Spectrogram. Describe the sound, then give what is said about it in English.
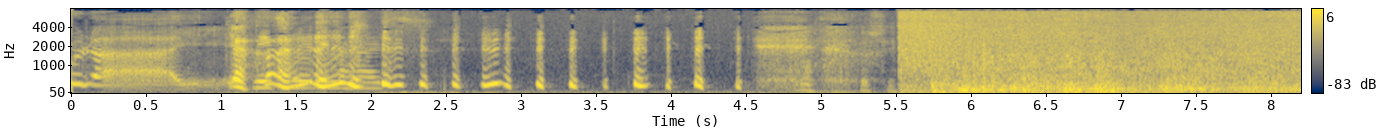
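In Bangladesh, a man cries out in anguished, rhythmic wails as his house is swept away by a river in a flood, then a loud, steady roar of rushing floodwater takes over, continuous, drowning out everything else. “this desperate man, recorded by Makbul, as his house is swept away by one of the thousand rivers”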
